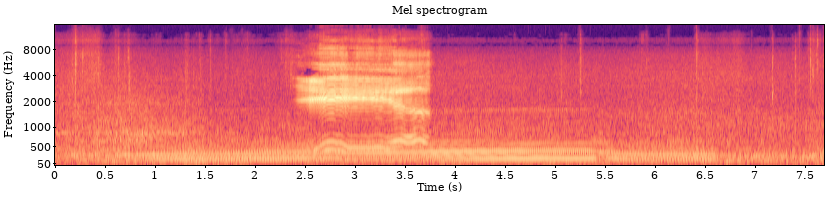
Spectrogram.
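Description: A 2025 VW GTI Mk8.5 hatchback engine pulls hard under full throttle on a track, a loud steady drone rising in pitch for several seconds before easing off, with a brief spoken word over it.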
